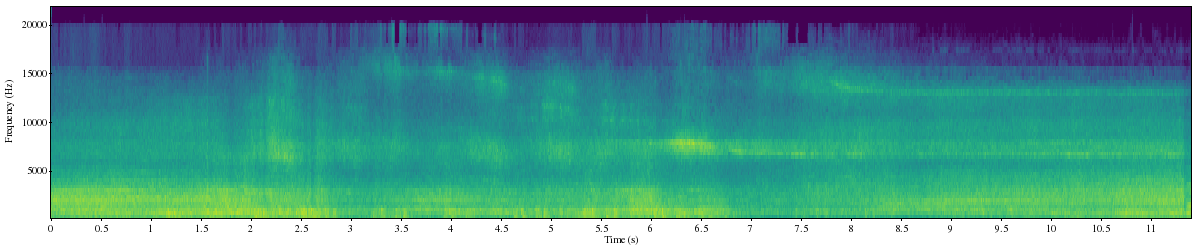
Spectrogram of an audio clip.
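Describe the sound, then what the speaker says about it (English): A South Western Railway train passes Wimbledon footbridge, its loud, rumbling roar of wheels and carriages sweeping by close below before fading to a lighter hiss as it moves away. "That's an Exeter train,"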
